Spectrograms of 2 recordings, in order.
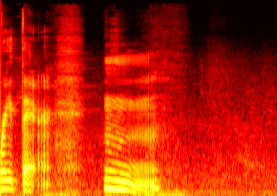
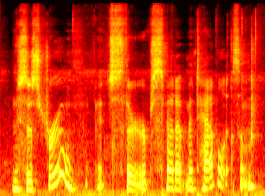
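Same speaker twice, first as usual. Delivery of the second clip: normal talking voice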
